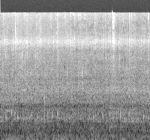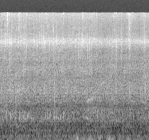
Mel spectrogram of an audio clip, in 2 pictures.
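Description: Faint, steady sizzle of onion, potato and tomato masala frying in a kadai, with a few soft clicks.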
